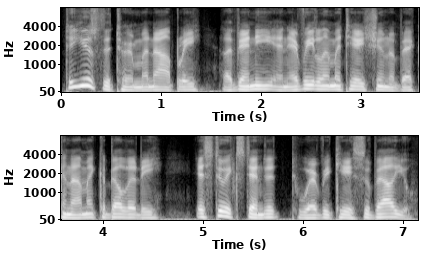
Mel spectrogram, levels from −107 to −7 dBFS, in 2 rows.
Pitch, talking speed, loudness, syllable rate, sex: 110 Hz, 185 wpm, -19 LUFS, 6.5 syllables/s, male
